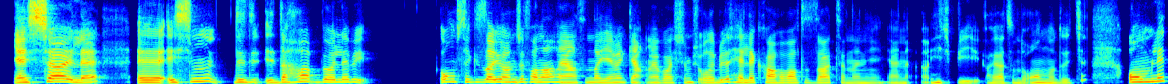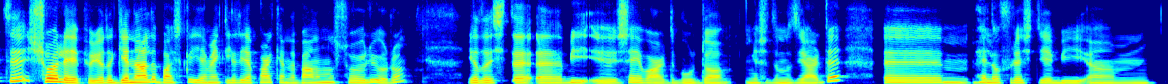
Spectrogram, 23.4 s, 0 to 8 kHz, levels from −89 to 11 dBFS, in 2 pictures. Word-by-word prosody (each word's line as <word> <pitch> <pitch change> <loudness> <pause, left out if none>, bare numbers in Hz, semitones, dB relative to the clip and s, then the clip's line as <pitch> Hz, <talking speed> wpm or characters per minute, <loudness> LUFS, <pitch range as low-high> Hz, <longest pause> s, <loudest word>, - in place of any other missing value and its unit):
Ya, 210 +1 +9
şöyle, 230 -2 +8 0.4
eee, 210 -1 +7
eşim 245 +5 +1
d 215 -3 -1
daha 225 +2 +2
böyle 235 0 +1
bir 225 -3 -7 0.7
18 255 -2 -2
ay 240 0 +7
önce 235 +1 +1
falan 230 -1 +2
hayatında 200 0 -1
yemek 195 +2 -3
yapmaya 185 -1 -3
başlamış 185 +2 -6
olabilir. 195 +7 -2
Hele 205 -1 +1
kahvaltı 190 -1 0
zaten, 180 -1 -4
hani, 150 +3 -10
yani, 145 -5 -9 0.2
hiçbir 180 -5 -7
hayatında 150 -1 -7
olmadığı 160 -4 -4
için. 400 - -14 0.4
Omleti 310 - +4
şöyle 280 -7 +5
yapıyor 175 -2 +1
ya 190 - 0
da 195 - -1
genelde 205 +4 +3
başka 195 +3 -3
yemekleri 190 -1 -4
yaparken 195 0 -4
de 165 0 -10
ben 175 0 -1
ona 190 +2 -4
söylüyorum, 200 - -5 0.6
ya 185 -1 -2
da, 185 - 0
işte, 185 0 -2
eee, 180 -1 -1
bir, 185 -2 -5
eee, 155 +1 -6
şey, 195 +4 -4
vardı 155 -4 -4
burada 160 0 -5
yaşadığımız 165 -1 -9
yerde, 165 - -4 0.5
emm, 210 -3 -3
Hello 185 -2 -3
Fresh 185 0 -8
diye 170 -3 -6
bir, 165 -1 -7
ımm, 150 -2 -8
195 Hz, 145 wpm, -22 LUFS, 175-215 Hz, 0.7 s, Ya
